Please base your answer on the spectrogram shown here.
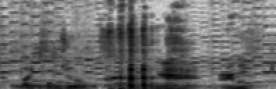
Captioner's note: laugh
